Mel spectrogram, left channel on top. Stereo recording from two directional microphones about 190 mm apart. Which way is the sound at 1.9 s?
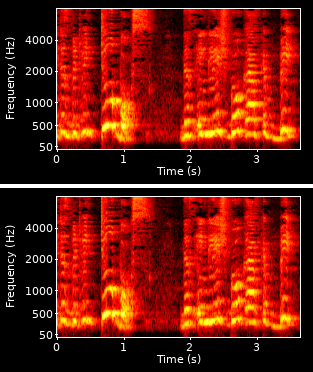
Centre (ahead or behind).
